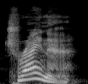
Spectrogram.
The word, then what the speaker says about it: trying to: Quando ele fala trying to, ele simplesmente contrai para tryna.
